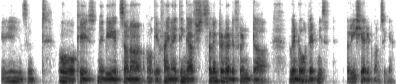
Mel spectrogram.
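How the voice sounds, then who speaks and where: A man's voice: low-pitched, steady tone, normal speed, a little mellow. Hesitant Indian man hosting a webinar. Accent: Indian English. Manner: hesitant, many fillers. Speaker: webinar host. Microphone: computer mic on video call. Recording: dull lo-fi video call audio.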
